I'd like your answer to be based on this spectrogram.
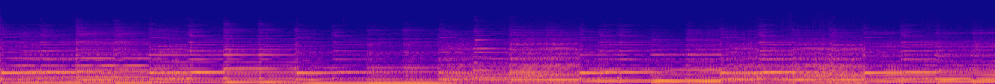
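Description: Solo piano plays a cover of Shin Gojira's theme, tapping one note repeatedly over sustained low chords in a steady, moderately loud rhythm with no voices.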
